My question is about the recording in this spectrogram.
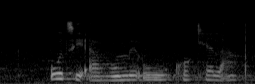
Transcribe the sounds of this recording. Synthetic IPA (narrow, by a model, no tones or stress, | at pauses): utʰiʔavumɛʔuk̬ukʰɔkʰɛːla̰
